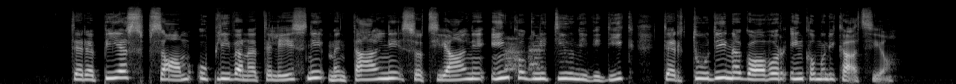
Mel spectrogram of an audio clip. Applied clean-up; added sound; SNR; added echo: neural mask model DeepFilterNet 3.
